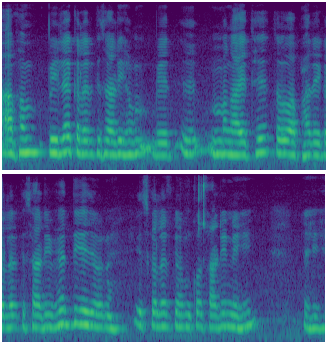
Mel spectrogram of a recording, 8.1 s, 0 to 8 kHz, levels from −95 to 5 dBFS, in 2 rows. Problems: background sounds at intervals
